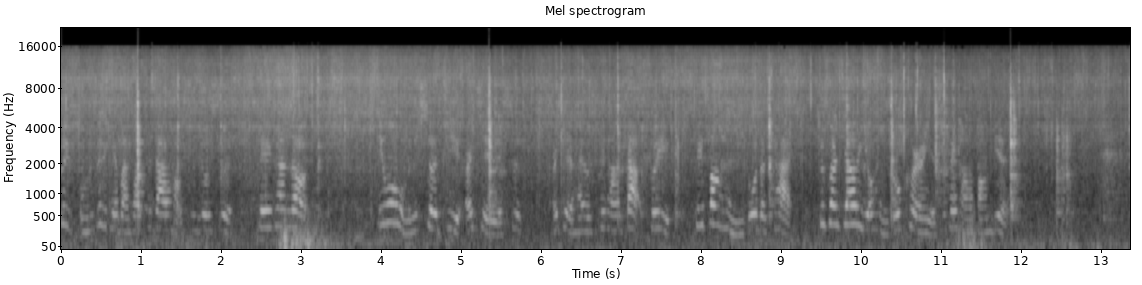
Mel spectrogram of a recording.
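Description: Sliced bell peppers and carrots sizzling on a hot plancha's flat steel cooking plate. They are stirred and turned with two metal spatulas, which scrape and click against the plate again and again.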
